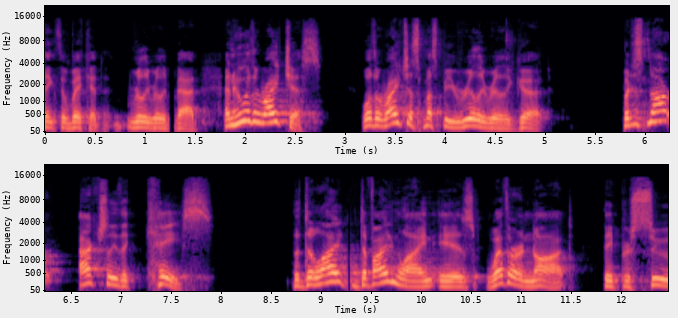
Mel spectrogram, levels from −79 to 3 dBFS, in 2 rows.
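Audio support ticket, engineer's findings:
Gap at a join of encoded pieces, 1.24–1.29 s: 50 ms dropout right after "the wicked really really", edges smeared, speech resumes mid-flow. Second gap at 9.26–9.29 s: 29 ms gap just before "line is whether or". Probable component: segment concatenation. Mechanism: pieces encoded separately, joined without trimming, so encoder start delay and last-frame padding remain as silence.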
